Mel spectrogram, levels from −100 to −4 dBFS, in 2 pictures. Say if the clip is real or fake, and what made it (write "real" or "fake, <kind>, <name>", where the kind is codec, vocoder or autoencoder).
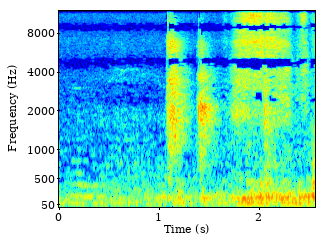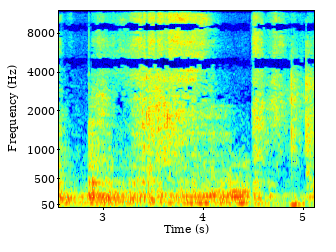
real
